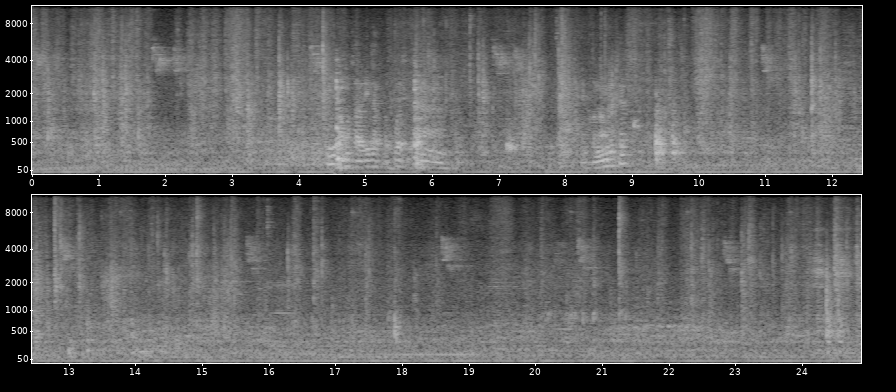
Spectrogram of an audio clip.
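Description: Paper rustles as papers are handled.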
